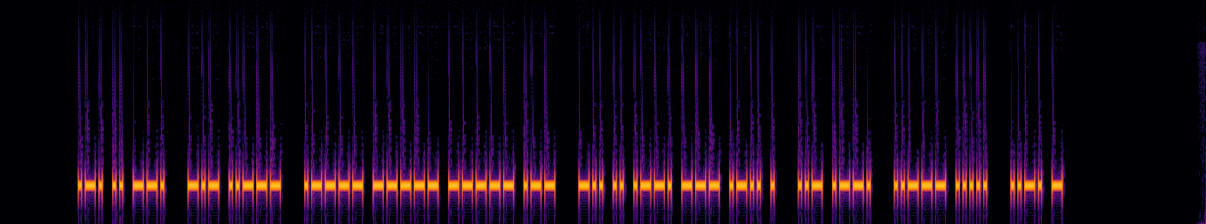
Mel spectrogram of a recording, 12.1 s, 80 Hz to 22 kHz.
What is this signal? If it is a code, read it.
Morse code, heard as a keyed tone, about 36 wpm, 700 Hz. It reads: RIG K2 100W DIPOLE UP 25 FT
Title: Practice QSO - Exchange 2 - Info - 35wpm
